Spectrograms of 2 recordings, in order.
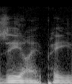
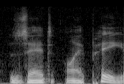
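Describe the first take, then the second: First: The letter Z is said as 'zee'. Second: The letter Z is said as 'zed'.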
